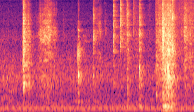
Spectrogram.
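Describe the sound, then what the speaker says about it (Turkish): Stirring ayran soup with barley vermicelli in a pot: faint, scattered clinks and taps of a spoon against metal over a low steady hum, with one louder scrape near the end. "Karıştırın"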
